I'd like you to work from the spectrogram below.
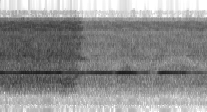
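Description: A hair dryer blows on a freshly painted flea market piece, a steady close whine and rush of air that shifts in loudness as the dryer moves, with no talking.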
